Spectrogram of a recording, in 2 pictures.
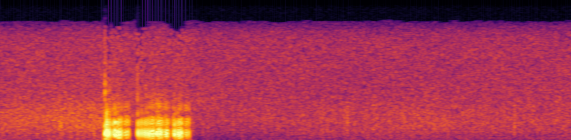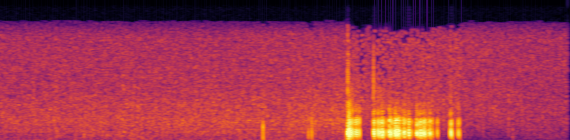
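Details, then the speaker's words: Cat visual cortex orientation-detector cell recorded with an electrode: two bursts of crackling spikes over a quiet hiss, with a few lone clicks, as the cell fires strongly to a bar moving at its preferred orientation. "these cortical cells are called orientation detectors the response is usually even better if the bar is moving first at the correct"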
